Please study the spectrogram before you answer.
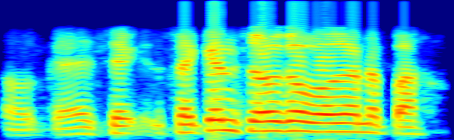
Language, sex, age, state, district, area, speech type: Kannada, male, 18-30, Karnataka, Koppal, rural, conversation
